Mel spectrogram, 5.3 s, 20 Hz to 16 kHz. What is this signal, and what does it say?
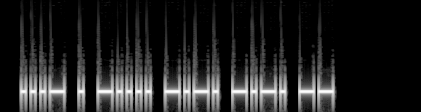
Morse code, heard as a keyed tone, about 20 wpm, 700 Hz. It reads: VE6CCM
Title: 2023 SOTA Chaser Call Signs - 20wpm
